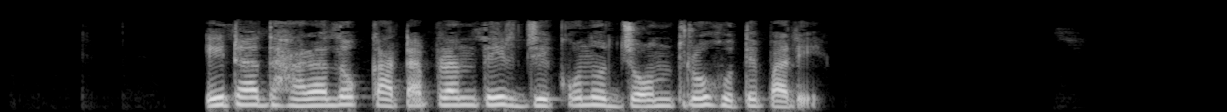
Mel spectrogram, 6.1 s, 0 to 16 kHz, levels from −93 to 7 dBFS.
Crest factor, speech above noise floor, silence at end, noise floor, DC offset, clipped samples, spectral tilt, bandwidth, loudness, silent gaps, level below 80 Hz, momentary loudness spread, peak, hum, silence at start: 16 dB; 63 dB; 2.05 s; -77 dBFS; under 0.1%; under 0.1%; -5 dB/octave; 8 kHz; -15 LUFS; none; -60 dBFS; 4 LU; -2 dBFS; none; 1.05 s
